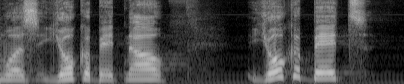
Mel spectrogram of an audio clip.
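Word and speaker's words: Jochebed: And so Moses's mother's name was Jokebet. Now Jokebet in the Hebrew language is actually pronounced as Yokevet. That's the right way to say it. Yokovet.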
